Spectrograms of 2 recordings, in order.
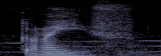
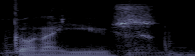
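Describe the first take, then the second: First: The name ends without an s sound. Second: The name ends with an s sound. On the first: The speaker calls it right. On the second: The speaker calls it wrong.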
